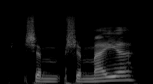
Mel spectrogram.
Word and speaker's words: Shemaiah: The rest of the events of Rehoboam's reign from beginning to end are recorded in the record of Shemaiah. Is that it? – Like Isaiah, because it's spelled S-H-E-M-A-I-A.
